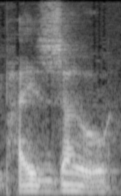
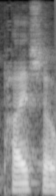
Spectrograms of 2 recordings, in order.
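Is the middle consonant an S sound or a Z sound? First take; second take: Z sound; S sound. First: The middle consonant is a buzzing Z sound. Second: The middle consonant is a hissing S sound. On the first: "you're supposed to pronounce it like a Z" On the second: "we've always pronounced it"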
